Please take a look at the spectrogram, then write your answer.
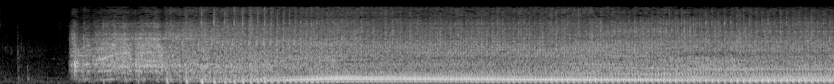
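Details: Free Snapper V212PS 21-inch self-propelled rear-bagger walk-behind mower with electric start, after drive linkage rework: cranks briefly, catches first try, settles into steady even run with no knocks; normal start and idle.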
